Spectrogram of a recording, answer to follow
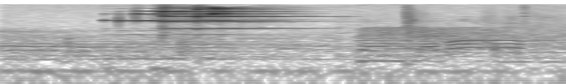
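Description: A short, high metallic ring, then a tinny radio broadcast of a race commentary with a voice.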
